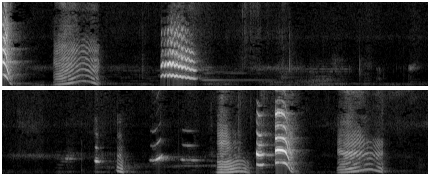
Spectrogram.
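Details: Indoor Alexandrine parakeet, a talking pet taught Hindi words: scattered arched harmonic syllables and quick sweeping notes, a long quiet stretch with faint soft sounds, then a dense burst of word-like calls toward the end.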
